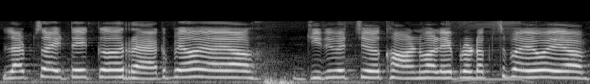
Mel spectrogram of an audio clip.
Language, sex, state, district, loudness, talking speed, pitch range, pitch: Punjabi, female, Punjab, Kapurthala, -10 LUFS, 160 wpm, 300-335 Hz, 315 Hz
